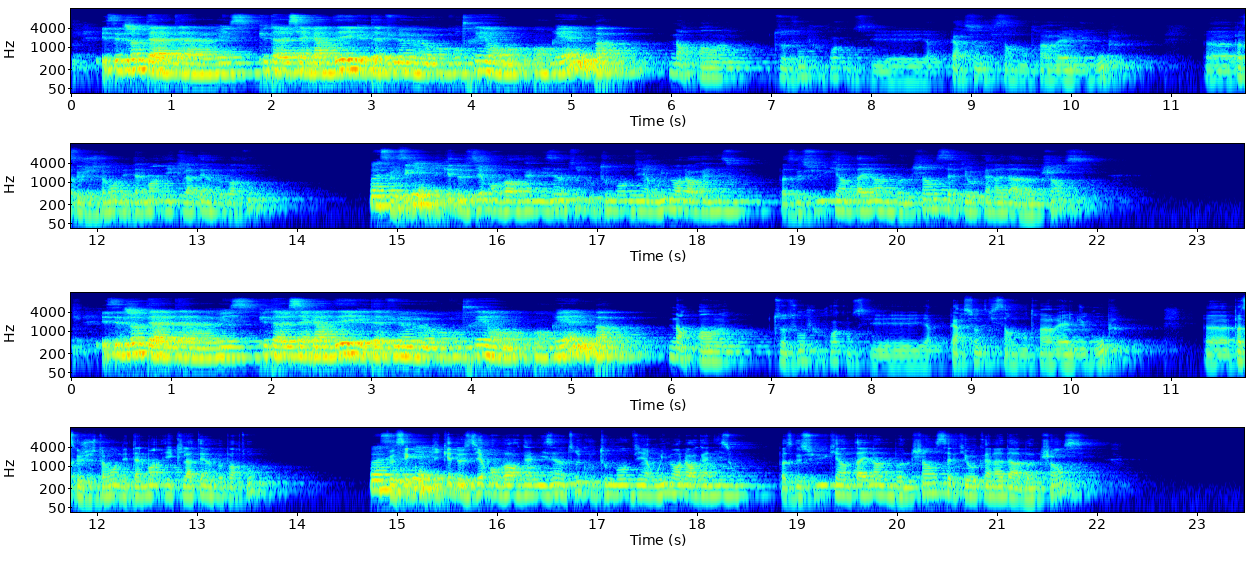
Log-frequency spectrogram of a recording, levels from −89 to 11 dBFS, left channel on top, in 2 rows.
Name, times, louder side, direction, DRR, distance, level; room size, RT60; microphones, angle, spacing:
voice 1, 0.3-5.4 14.7-15.3, equal, 15° left, -6 dB, 0.9 m, -23 dB
voice 2, 6.0-6.6 7.0-10.5 11.3-13.6 14.9-18.4 18.8-21.9, right 2 dB, 80° right, 6 dB, 0.7 m, -33 dB
5.1 x 4.3 x 5.4 m, 1.2 s
head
